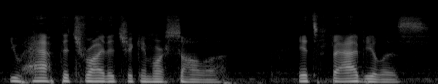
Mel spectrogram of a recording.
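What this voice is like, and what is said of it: Imitates another person's voice. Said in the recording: “It's the guy who loves chicken marsala ... That lovely impression.”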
